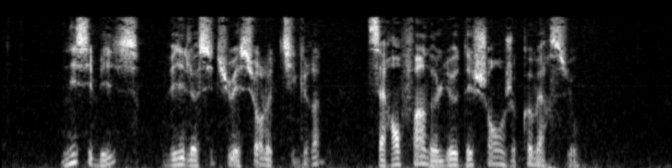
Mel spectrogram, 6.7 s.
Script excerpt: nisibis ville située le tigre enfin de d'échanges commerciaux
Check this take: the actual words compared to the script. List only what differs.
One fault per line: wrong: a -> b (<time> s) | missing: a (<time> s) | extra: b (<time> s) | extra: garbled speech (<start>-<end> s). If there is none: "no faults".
extra: sur (2.4 s)
extra: sert (3.7 s)
extra: lieu (4.4 s)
